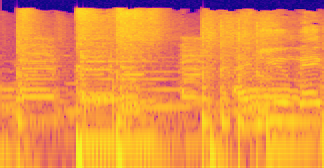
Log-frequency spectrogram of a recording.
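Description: Live blues-rock band playing: electric archtop guitars over upright bass, keyboard and a drum kit with cymbals, with regular drum hits.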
